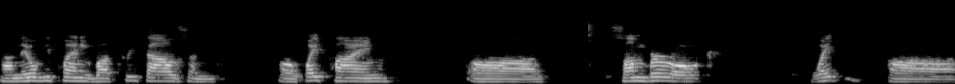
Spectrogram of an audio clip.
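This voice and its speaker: A man with a fairly high voice talks at a very slow pace, leaving long, frequent pauses, his intonation fairly even. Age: 80s+. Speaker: landowner and angler, chapter member. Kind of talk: online meeting discussion. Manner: halting, many fillers.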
